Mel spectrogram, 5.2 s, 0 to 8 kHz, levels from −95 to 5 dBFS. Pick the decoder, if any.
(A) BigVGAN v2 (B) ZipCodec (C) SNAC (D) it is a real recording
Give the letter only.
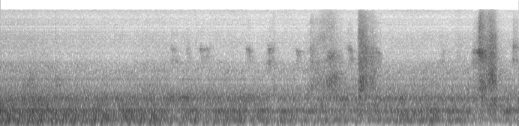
B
